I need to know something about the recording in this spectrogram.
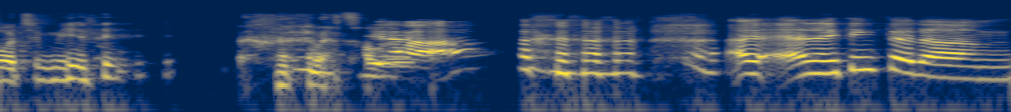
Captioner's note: laughing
